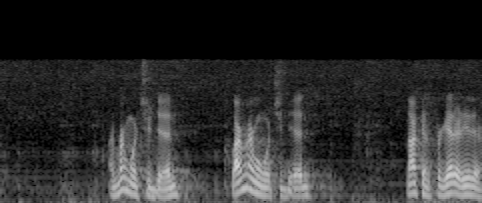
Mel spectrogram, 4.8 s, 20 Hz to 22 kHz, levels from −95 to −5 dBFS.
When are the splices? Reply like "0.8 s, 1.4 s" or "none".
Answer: 2.2 s

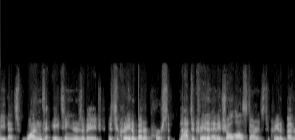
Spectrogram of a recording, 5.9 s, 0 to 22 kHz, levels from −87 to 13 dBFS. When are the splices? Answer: 2.1 s, 3.5 s

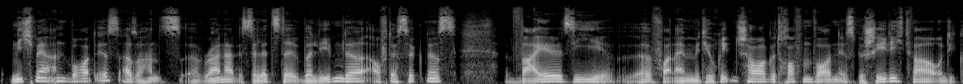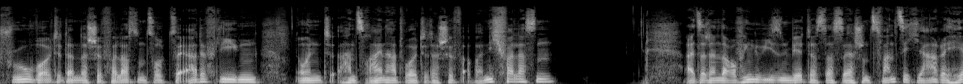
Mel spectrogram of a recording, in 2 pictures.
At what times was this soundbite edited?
none

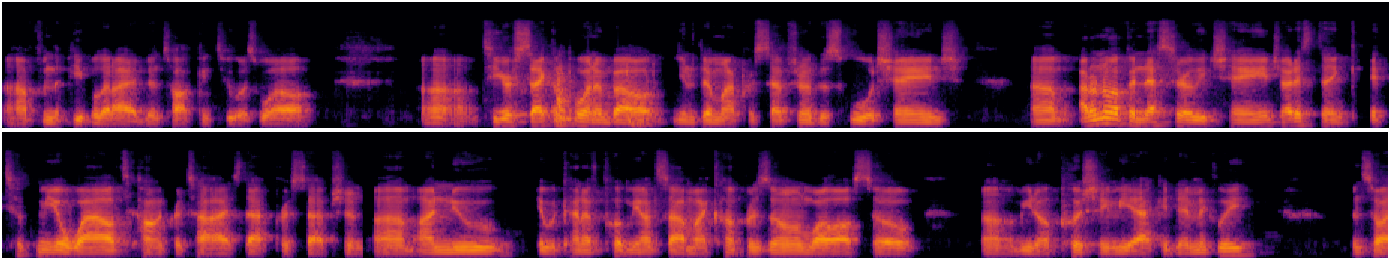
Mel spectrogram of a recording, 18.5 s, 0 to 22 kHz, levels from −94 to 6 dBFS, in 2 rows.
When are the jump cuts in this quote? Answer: 10.1 s, 11.6 s

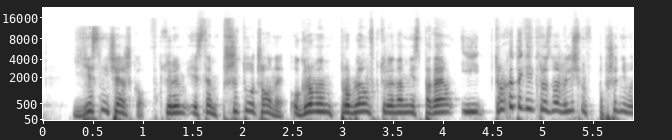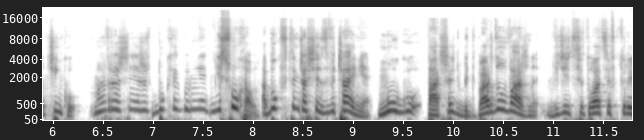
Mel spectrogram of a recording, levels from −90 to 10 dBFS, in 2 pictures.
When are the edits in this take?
8.1 s

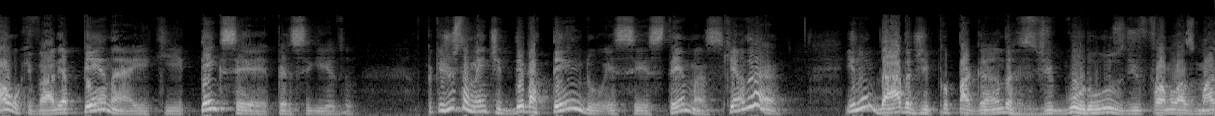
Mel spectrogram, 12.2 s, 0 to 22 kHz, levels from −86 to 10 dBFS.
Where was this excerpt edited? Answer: 7.2 s

